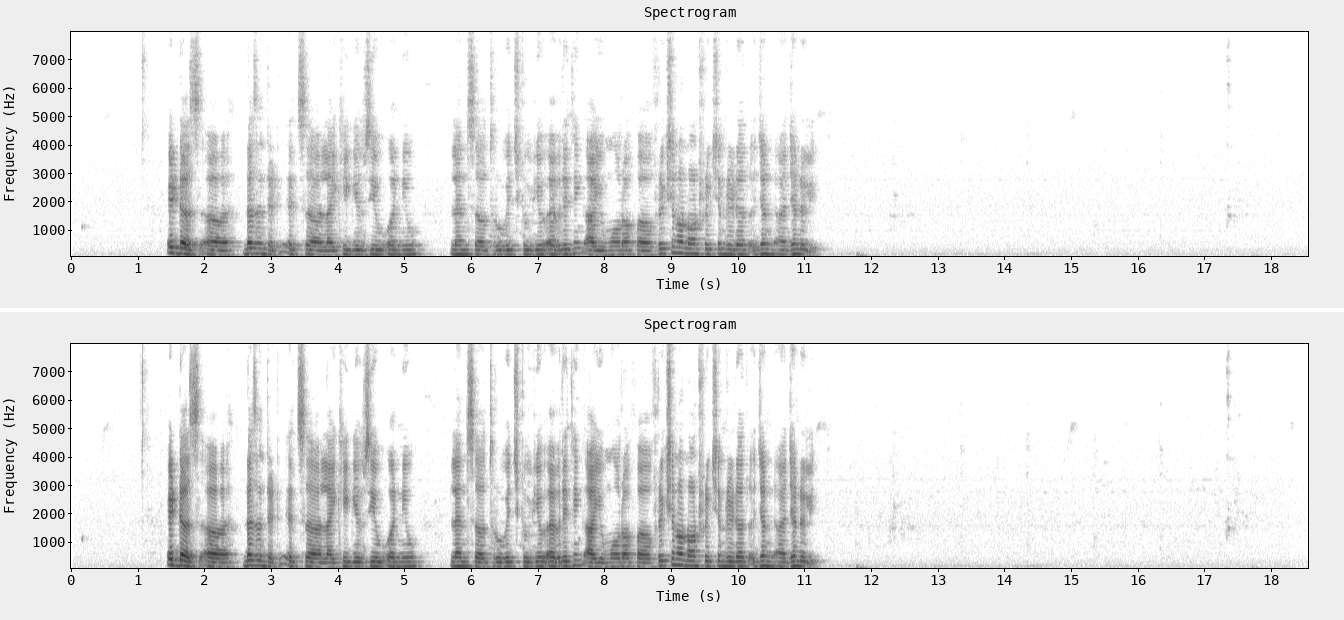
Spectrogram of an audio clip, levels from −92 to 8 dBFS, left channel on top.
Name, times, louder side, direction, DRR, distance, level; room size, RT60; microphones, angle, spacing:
voice 1, 1.4-5.2 5.7-11.1, right 2 dB, 50° right, 10 dB, 0.5 m, -27 dB
4.2 x 3.9 x 3.1 m, 0.36 s
head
